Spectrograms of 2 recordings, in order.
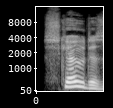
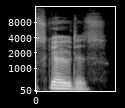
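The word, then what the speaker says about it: Škoda: Skodas is called Skodas. So No, they're not. They're called So why? Skoda.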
